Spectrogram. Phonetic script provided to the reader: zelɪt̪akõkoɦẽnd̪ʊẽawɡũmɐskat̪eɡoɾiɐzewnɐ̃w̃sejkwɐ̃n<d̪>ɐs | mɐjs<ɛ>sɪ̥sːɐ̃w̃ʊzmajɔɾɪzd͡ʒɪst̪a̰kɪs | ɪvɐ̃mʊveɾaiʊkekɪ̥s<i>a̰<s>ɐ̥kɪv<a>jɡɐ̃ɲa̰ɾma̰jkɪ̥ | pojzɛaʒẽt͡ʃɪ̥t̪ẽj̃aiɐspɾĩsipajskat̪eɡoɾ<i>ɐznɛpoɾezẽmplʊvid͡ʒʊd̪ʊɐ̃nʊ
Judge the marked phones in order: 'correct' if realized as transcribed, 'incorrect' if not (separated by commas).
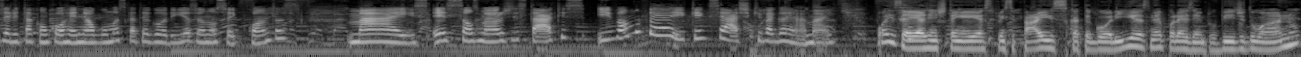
incorrect, incorrect, incorrect, incorrect, correct, correct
